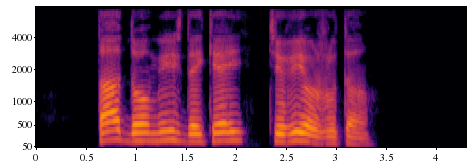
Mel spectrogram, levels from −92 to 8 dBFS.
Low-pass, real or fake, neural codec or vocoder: 7.2 kHz; fake; vocoder, 22.05 kHz, 80 mel bands, WaveNeXt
